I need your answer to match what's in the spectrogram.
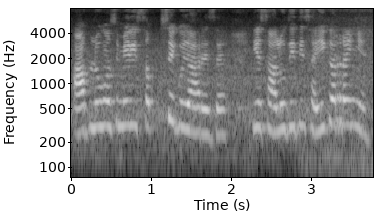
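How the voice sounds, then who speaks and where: High-voiced scolding woman vlogger. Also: steady tone, moderate pace, sharp tone, slight background noise. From Uttar Pradesh, India. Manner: scolding, repeatedly addressing listeners as "bhai"; earnest, pleading for comments. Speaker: YouTube vlogger. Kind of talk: direct-to-camera commentary rant.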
